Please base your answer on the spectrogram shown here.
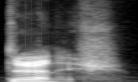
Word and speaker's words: Derniska: Derniska sounds Dernish, since the final SC cluster sounds like an ish sound.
